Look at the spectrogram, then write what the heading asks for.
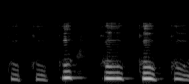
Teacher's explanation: Very clear, touching the hard palate as well. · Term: kaf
